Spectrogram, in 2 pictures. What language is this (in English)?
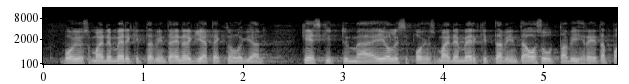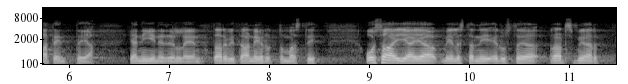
Finnish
